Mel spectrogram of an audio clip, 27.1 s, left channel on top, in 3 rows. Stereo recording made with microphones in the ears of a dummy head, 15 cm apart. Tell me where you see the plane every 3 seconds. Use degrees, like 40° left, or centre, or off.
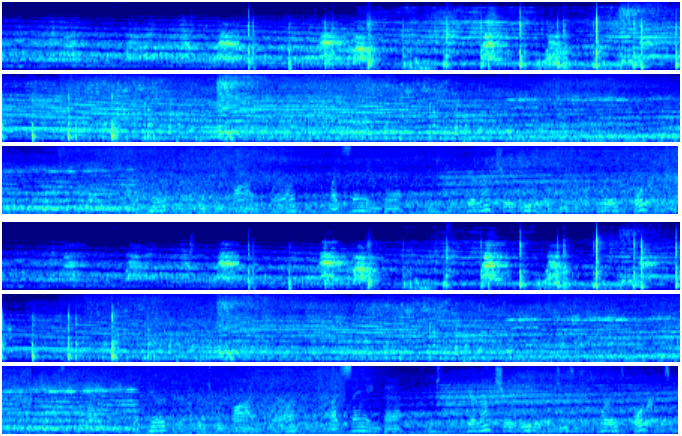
70° left, 60° left, 50° left, 30° left, centre, 30° right, 50° right, 60° right, 60° right.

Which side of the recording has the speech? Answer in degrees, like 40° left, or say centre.
40° right.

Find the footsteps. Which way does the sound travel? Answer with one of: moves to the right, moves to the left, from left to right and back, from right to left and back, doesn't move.
moves to the right.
